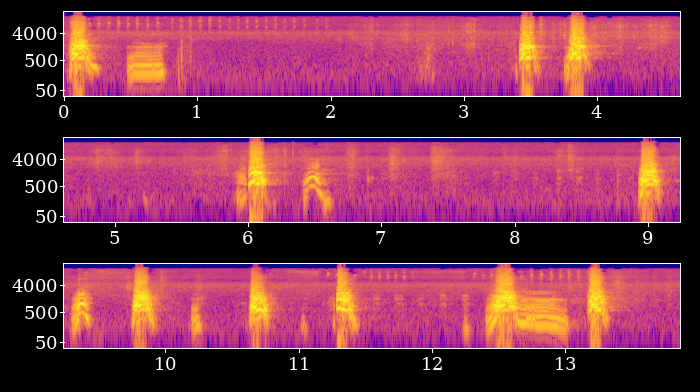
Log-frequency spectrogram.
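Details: A team of dachshunds hunting and killing a mole: loud, sharp barks come in irregular bursts, single and in quick pairs or triplets, with short harmonic whines and yelps between them and quiet pauses of a second or two.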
